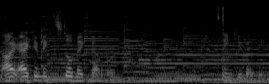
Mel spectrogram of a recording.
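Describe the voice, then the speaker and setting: A woman's voice: fairly low pitch, level tone, quick pace, over music. A woman chatting casually as she plays a game on a stream. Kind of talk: casual chat while playing a game.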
